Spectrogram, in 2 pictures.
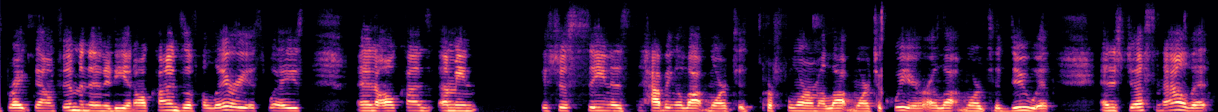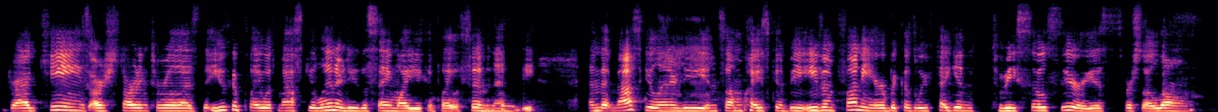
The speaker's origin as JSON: {"language": "English", "region": "South Carolina", "country": "United States", "tie": "born or raised there", "also_born_or_lived": "Mississippi", "said": "I live in South Carolina and I'm from South Carolina, so hmm. um, born and raised Southerner."}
